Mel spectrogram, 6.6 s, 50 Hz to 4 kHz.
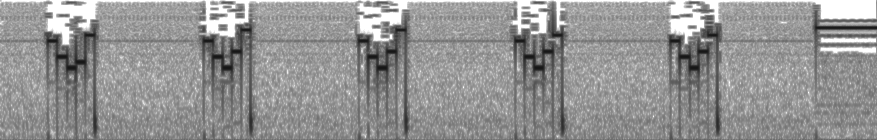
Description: Five-tone selective call (ZVEI), heard as quick runs of five tones, tones of about 70 ms. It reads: 85349 85360 85360 85369 85369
